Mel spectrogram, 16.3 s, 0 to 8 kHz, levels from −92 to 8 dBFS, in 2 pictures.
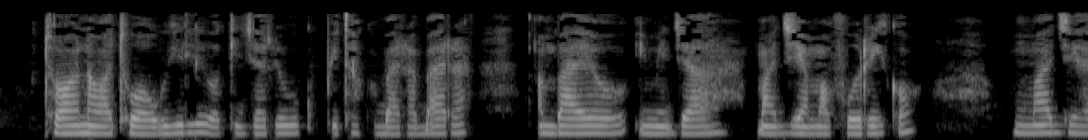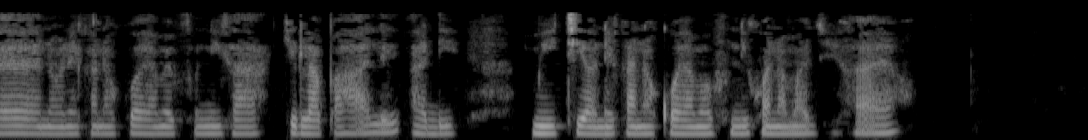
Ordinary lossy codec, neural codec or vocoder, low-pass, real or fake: MP3, 24 kbps; none; 7.2 kHz; real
